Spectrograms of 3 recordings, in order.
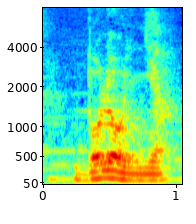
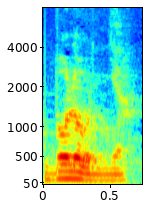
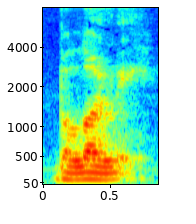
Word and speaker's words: Bologna: famous Italian northern city and the city is pronounced bologna bologna and depending on your accent the Nia sound can be stronger or it can be very gentle particularly in Northern accents but it's definitely not baloney the next one please get it right please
